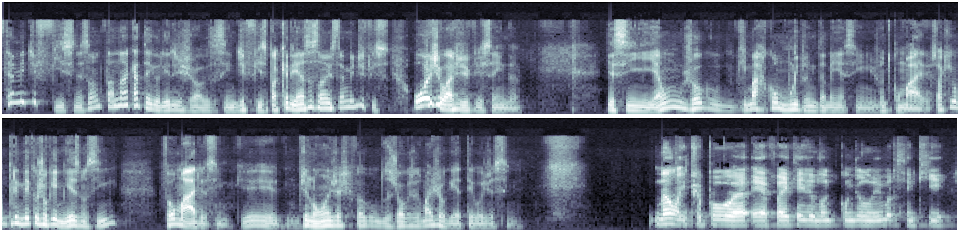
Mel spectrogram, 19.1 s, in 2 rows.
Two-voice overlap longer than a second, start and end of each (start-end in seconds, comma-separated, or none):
none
